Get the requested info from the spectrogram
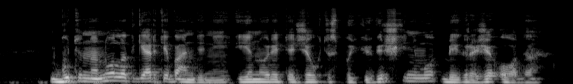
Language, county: Lithuanian, Utena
